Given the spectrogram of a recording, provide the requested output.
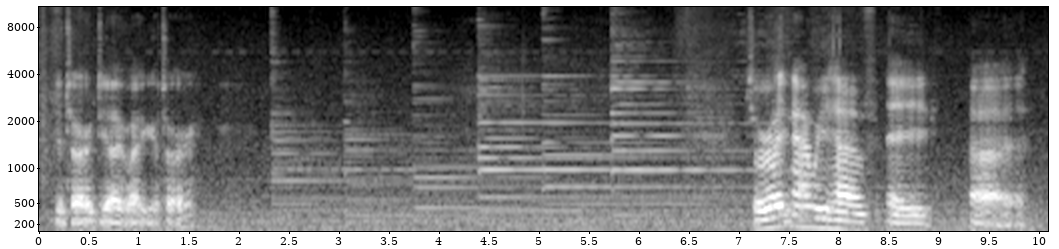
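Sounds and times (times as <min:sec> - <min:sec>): electric guitar picked notes: 0:02.3 - 0:08.3.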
